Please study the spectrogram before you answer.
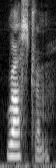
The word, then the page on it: rostrum: American English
